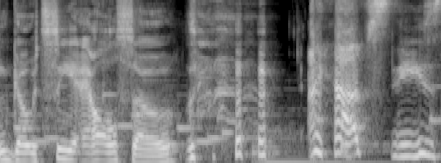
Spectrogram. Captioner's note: laughing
